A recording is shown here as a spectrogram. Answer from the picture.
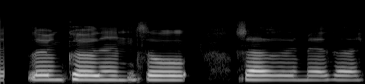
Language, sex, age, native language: Icelandic, male, 13, Icelandic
